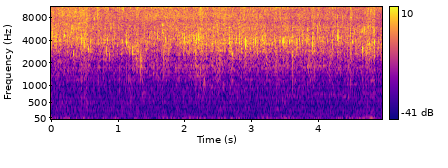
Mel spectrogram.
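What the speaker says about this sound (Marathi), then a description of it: "अशा पद्धतीने दुसरी पण बाजू आपण व्यवस्थित शेकून घेणार आहे" Mackerel frying in a pan, a continuous close crackling sizzle at even loudness throughout, with no talking.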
